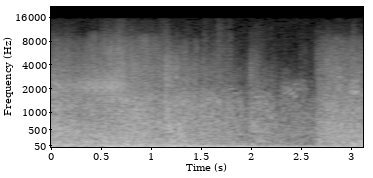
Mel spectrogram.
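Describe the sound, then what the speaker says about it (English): Artillery fire in Company of Heroes, a dense, continuous barrage of booming impacts and rumbling blasts, loud and close, with some voices mixed in. "I'm taking major artillery fire"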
